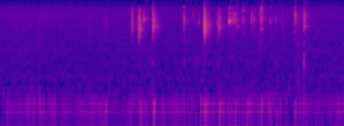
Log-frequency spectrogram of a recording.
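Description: Typing on a computer keyboard: a brisk run of close, crisp key clicks starting about halfway through, over a steady low background hum, with no voice.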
